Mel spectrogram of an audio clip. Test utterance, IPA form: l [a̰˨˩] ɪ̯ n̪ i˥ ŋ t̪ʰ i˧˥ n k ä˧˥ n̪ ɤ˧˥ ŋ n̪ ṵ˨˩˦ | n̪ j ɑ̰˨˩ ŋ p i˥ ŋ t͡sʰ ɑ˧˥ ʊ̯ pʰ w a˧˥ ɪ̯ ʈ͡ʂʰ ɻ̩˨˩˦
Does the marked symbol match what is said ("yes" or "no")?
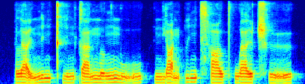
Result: yes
